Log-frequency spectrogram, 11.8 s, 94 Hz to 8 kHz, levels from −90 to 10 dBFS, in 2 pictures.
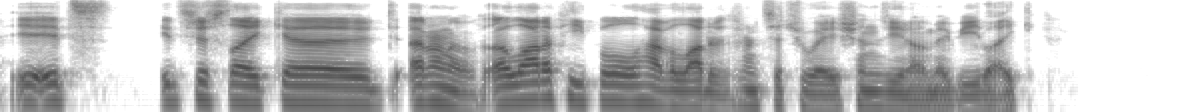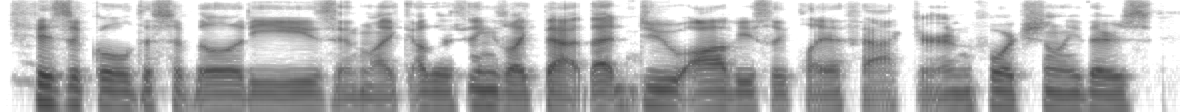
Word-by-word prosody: it's - - -2 0.2
it's 140 +1 -8
just 155 -1 -1
like, 140 -3 +4
uh, 135 -2 +6 0.2
I 140 - +5
don't 140 -2 +2
know. 100 -4 -2
A 130 - +3
lot 155 +2 +6
of 160 - +1
people 145 -3 -2
have 125 -4 +2
a - - 0
lot 110 0 +3
of 105 - -4
different 115 +2 -8
situations, 110 -1 -5
you 105 - -2
know, - - -5
maybe, 95 0 -4
like, - - -6 0.8
physical 125 -5 +2
disabilities 100 +1 -1
and, 90 +1 -7
like, 90 -1 -3
other 105 0 -1
things 115 0 -1
like 100 -1 +2
that, - - +4
that 115 - +3
do 115 -2 -1
obviously 105 -2 +1
play 95 - -5
a 95 - -3
factor. - - -7
Unfortunately, 100 0 -2
there's 95 0 -1
110 Hz, 195 wpm, -27 LUFS, 100-130 Hz, 0.8 s, uh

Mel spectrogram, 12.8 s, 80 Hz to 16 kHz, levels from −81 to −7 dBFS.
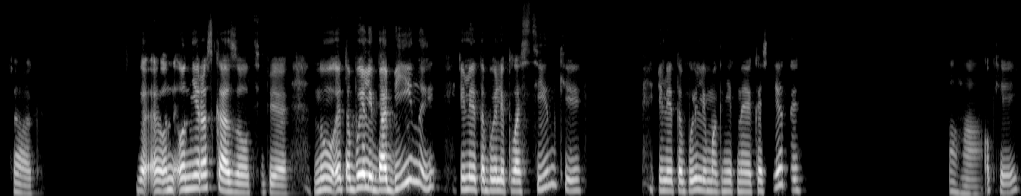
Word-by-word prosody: Так. 145 -5 -9 1.2
Э - - +1
э, 185 - +1
он 190 +3 +2
он 215 +2 +3
не 235 - +3
рассказывал 185 -10 +2
тебе 155 -3 -6 0.3
ну, 205 +3 0
это 215 +1 +2
были 240 +1 +8
бобины, 240 - +2 0.3
или 215 0 0
это 205 -1 0
были 195 -1 +1
пластинки, 195 +3 -5 0.9
или 190 -1 -2
это 185 0 -1
были 190 +2 -2
магнитные 180 -1 -6
кассеты? 200 - -5 1.8
Ага, 140 -7 -15
окей, 190 0 -12
195 Hz, 110 wpm, -20 LUFS, 175-215 Hz, 1.8 s, были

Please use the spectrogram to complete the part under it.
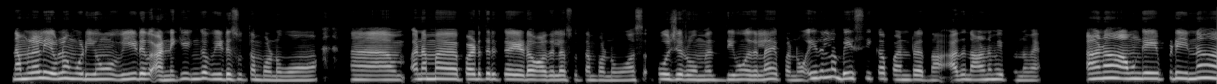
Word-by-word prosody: நம்மளால 270 +4 +4
எவ்ளோ 275 +2 +2
முடியும்? 240 0 +1
வீடு 255 +1 +3 0.2
அன்னைக்கிங்க 245 +6 -1
வீடு 240 0 +2
சுத்தம் 215 -1 -5
பண்ணுவோம். 195 0 -3 0.4
ஆ, - - -1 0.7
நம்ம 250 0 +3 0.3
படுத்துருக்க 240 -1 +1
இடம் 215 -1 +2
அதெல்லாம் 210 -1 -2
சுத்தம் 200 0 -8
பண்ணுவோம். 195 +1 -6 0.3
பூஜை 235 -1 +2
ரூமு, 210 -1 -1 0.2
தீபம் 220 0 -1
இதெல்லாம் 225 +2 -2
பண்ணுவோம். 200 +5 -5
இதெல்லாம் 315 -1 0
பேஸிக்கா 270 -1 -4
பண்றதான். 215 -2 -3
அது 220 +3 -3
நானுமே 230 +2 -1
பண்ணுவேன். 190 0 -9 0.5
ஆனா 280 +2 +5 0.2
அவுங்க 270 0 +3
எப்பிடின்னா, 275 +2 +1
230 Hz, 145 wpm, -23 LUFS, 205-255 Hz, 0.7 s, ஆனா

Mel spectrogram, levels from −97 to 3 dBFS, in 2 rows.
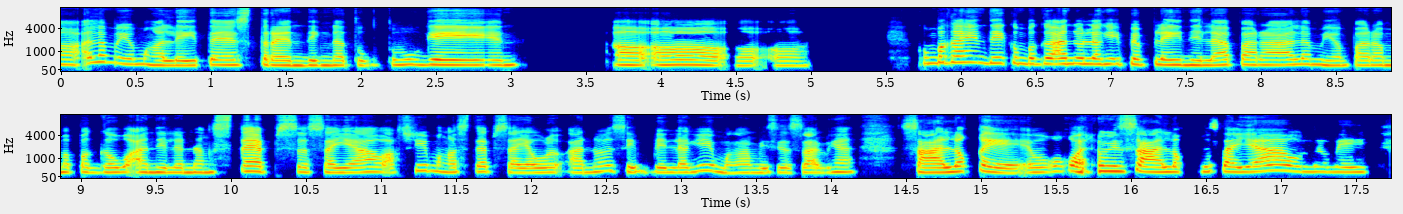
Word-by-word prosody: alam 335 +4 0
mo - - -10
yung 260 -1 -4
mga 215 - 0
latest 220 +2 -1
trending 215 -2 +1
na 210 - -1
tugtugin? 225 +1 +1 0.7
Oo, 225 0 +2 0.4
oo. 200 0 -6 0.8
Kumbaga 335 +3 +1
hindi, 305 -3 -1
kumbaga 275 -2 +3
ano 280 - -1
lang 265 -1 +2
yung 265 -1 -4
ipe-play 235 -2 0
nila 220 +2 +1
para 230 -1 0
alam 255 0 -4
mo - - -2
yun, 210 0 -3
para 215 0 -3
mapaggawaan 215 0 -2
nila 210 0 -2
ng 210 0 -2
steps 245 -2 +1
sa - - -3
sayaw. 210 +2 0
Actually, 285 -1 -6
yung 255 - -5
mga 210 - -2
steps 240 +1 -5
sa 200 - 0
sayaw 200 +2 -1
ano, 210 +6 -4
simple 225 -3 -5
lang 210 +1 -2
yun, 280 +1 -3
yung 195 - -4
mga 195 +1 -5
may 195 - -3
sinasabi 205 0 -3
nga, 220 - -3 0.3
"salok," 215 +3 +4
eh. 200 -6 +2
Ewan 215 - -2
ko - - -3
kung 250 - +7
alam - - -11
mo - - +4
yung 250 - -1
salok 225 -1 +4
na 235 - -3
sayaw, 250 +3 +3
na 230 0 -7
may 220 0 -4
225 Hz, 195 wpm, -22 LUFS, 210-245 Hz, 0.8 s, kung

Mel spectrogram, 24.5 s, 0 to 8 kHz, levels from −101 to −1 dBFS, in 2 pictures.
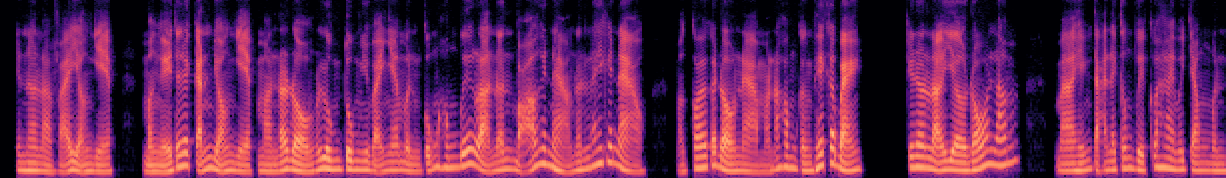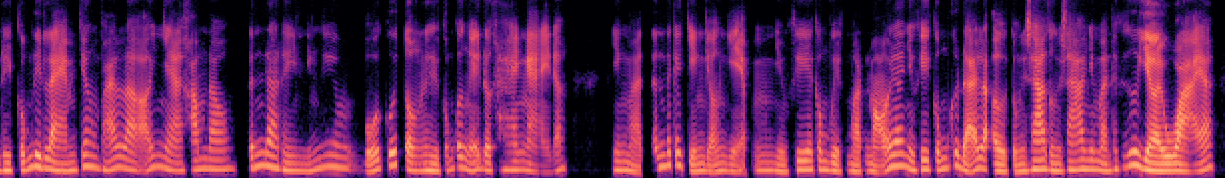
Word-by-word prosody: cho 135 - -6
nên 130 -1 0
là 115 -3 -3
phải 115 +6 -1
dọn 120 -2 -1
dẹp, 115 0 -2 0.3
mà 110 - -2
nghĩ 110 +2 +1
tới 190 - +2
cái 215 - +4
cảnh 180 -4 +2
dọn 135 -4 +1
dẹp 115 -3 -1
mà 115 -1 -3
nó 130 +7 +2
đồ 125 -7 +3
nó 145 - -1
lung 160 -2 +3
tung 155 -1 +3
như 145 0 -1
vậy 110 -2 -1
nha, 140 +1 -2
mình 120 -5 -4
cũng 130 +11 -2
hông 180 0 -2
biết 225 +4 +3
là 155 - +3
nên 150 +6 -2
bỏ 150 +7 0
cái 245 +3 0
nào, 145 - -1
nên 140 +5 -2
lấy 225 +7 0
cái 270 0 -1
nào, 125 - -1 0.3
mà 105 - -10
coi 175 +10 +2
cái - - 0
đồ 120 - +4
nào 120 -3 -2
mà 105 0 -9
nó 170 - -3
hông 180 -1 -1
cần 130 -5 -2
thiết 200 +5 +3
á 250 - +6
bạn, 140 - +4 0.5
cho 185 - +2
nên 185 -2 +4
là 155 - +6
bây 140 +3 +2
giờ 140 -3 +4
rối 175 - +3
lắm. 230 +6 -2 0.4
Mà 125 0 -1
hiện 130 +5 -1
tại 135 - -2
là 145 - -1
công 170 +3 -3
việc 140 -3 0
của 190 - -3
hai 175 -4 +1
vợ 150 - -2
chồng 130 -1 -3
mình 125 0 -4
thì 130 +1 0
cũng 135 +6 -3
đi 195 0 +5
làm 135 -6 +1
chứ 200 - -2
hông 190 -2 -4
phải 160 +2 -2
là 170 -5 -1
ở - - -3
nhà 165 -9 -3
không 155 +4 -4
đâu, 160 0 -4
tính 190 +4 -1
ra 200 -3 +1
thì 135 -6 -3
những 125 +6 -6
cái 195 +1 -5 0.3
buổi 140 +7 +1
cuối 210 +6 +2
tuần 130 -1 +1
thì 130 -2 0
cũng 155 - -9
có 185 - 0
nghỉ 165 - -1
được 130 -2 -2
2 145 0 -4
ngày 115 -7 -2
đó, 145 +6 -7 0.5
nhưng 145 -1 -3
mà 110 -7 -4
tính 180 +5 -3
tới 215 - -1
cái 220 0 0
chuyện 120 +2 -1
dọn 120 +3 -3
dẹp, 115 -2 -4
ừm, 135 0 -7
nhiều 115 -3 -4
khi 150 +2 +1
công 150 -1 -3
việc 120 -2 -2
mệt 115 0 -3
mỏi 165 +8 +1
đó, 205 - +4
nhiều 180 -9 -1
khi 155 0 +2
cũng 150 +3 -3
cứ 215 - +1
để 185 - +3
là, 170 - +2
ừ, 120 -2 +2
tuần 110 +2 -2
sau, 155 +4 +4
tuần 130 -3 -1
sau 150 +4 0
nhưng 155 -1 -1
mà 125 -3 0
nó 130 - -5
cứ 220 +4 +3
dời 130 -5 +9
hoài 125 -1 +5
á, 160 - 0
145 Hz, 310 wpm, -23 LUFS, 125-170 Hz, 0.5 s, dời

